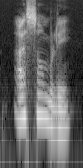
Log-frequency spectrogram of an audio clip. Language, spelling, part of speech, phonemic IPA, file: French, assembler, verb, /a.sɑ̃.ble/, Fr-assembler.ogg
- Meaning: to assemble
